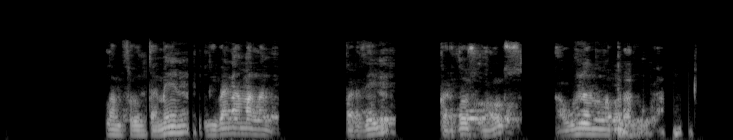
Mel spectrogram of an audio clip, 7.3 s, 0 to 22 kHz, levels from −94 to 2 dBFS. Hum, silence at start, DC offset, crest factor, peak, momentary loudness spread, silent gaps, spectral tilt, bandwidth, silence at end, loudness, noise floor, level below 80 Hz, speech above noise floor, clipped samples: none; 1.05 s; under 0.1%; 24 dB; -12 dBFS; 16 LU; 2.85-3.45 s, 4.02-4.39 s, 5.27-5.54 s; -5.5 dB/octave; 7.6 kHz; 0.4 s; -34 LUFS; under -90 dBFS; -76 dBFS; over 56 dB; under 0.1%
